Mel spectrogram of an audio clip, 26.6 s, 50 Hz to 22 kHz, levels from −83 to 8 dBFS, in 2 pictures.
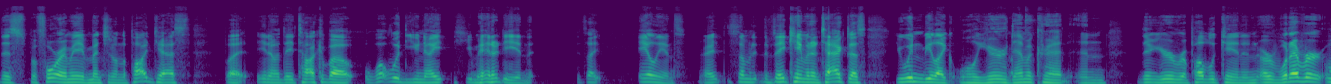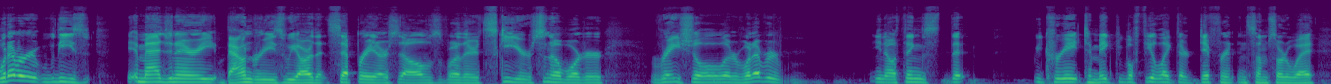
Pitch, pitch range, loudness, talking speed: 150 Hz, 135-160 Hz, -24 LUFS, 185 wpm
